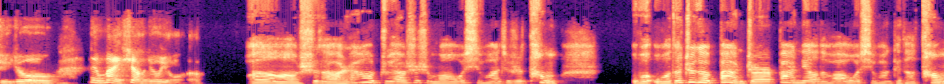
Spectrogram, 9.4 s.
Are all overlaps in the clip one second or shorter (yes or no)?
yes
